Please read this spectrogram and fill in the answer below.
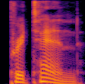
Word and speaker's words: pretend: Pretend, for example. In the word pretend, the stressed syllable starts with T, tend, pretend, right? So, we're going to use the true T sound, and then we can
